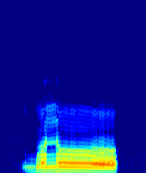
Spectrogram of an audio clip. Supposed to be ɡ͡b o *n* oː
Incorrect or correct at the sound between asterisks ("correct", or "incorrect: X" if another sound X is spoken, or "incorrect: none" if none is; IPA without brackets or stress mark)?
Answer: correct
